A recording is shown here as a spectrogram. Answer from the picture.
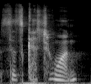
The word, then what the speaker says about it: Saskatchewan: Well, anyway, he was born November 9th, 1906 in Saskatchewan, Canada, which is fun to say. – It is. I don't think I could repeat it. Saskatchewan.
